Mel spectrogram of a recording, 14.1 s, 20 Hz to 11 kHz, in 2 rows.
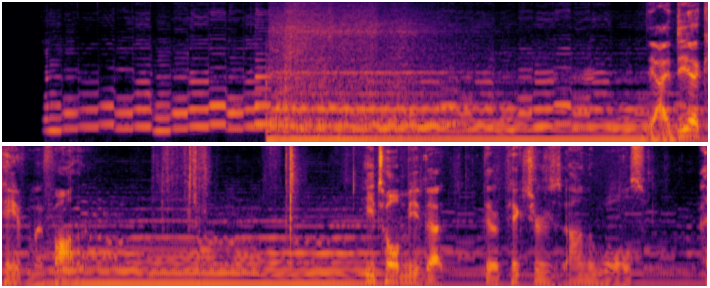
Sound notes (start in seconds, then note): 0.7 jazzy music; 2.6 train running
